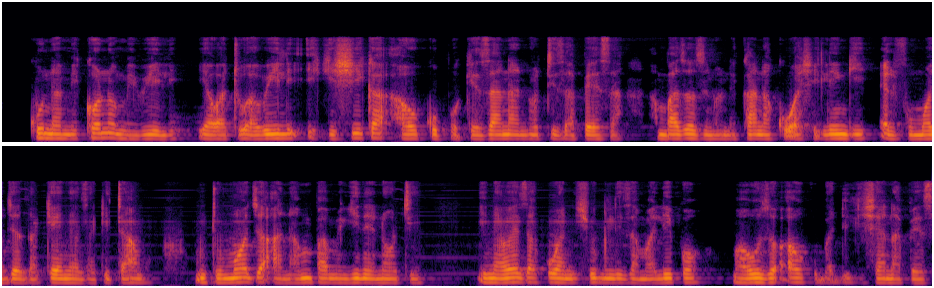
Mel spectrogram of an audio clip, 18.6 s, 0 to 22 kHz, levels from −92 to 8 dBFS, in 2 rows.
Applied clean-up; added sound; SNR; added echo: neural separator model SepFormer DNS4.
